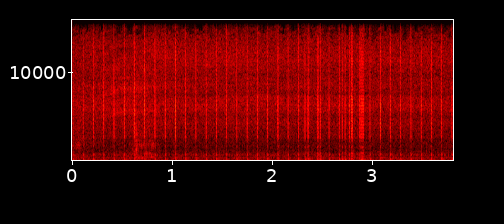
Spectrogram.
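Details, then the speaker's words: JAT501 amplifier test board at idle (60 mA bias) connected to a preamp. A low, steady putt-putt buzz pulses about twice a second through the speaker, quieting with a hand near the preamp. RF interference from a digital device in the room. "I thought there was something wrong, like a low frequency weak motor boat or something, but that's a digital sound. We're picking up something digital in the room."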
